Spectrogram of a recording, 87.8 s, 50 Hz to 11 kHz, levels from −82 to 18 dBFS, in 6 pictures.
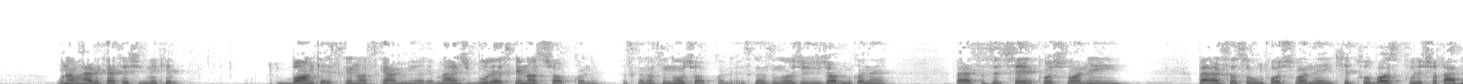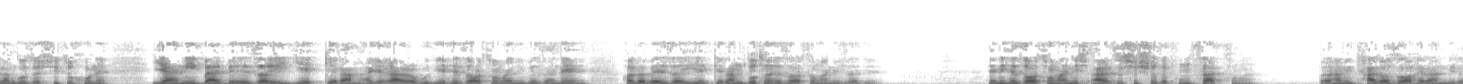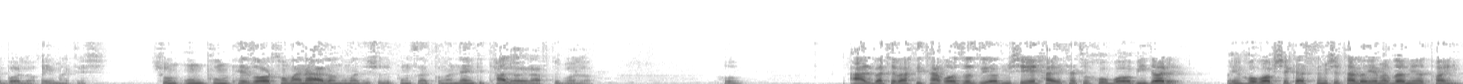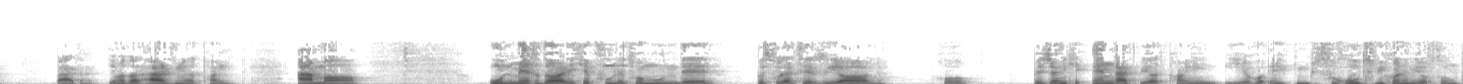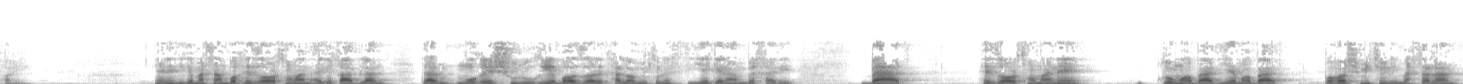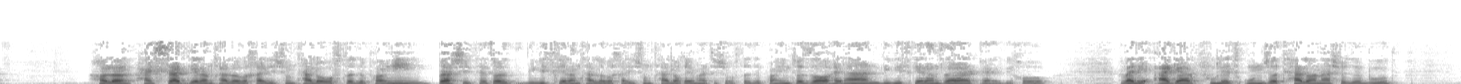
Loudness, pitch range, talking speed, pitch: -27 LUFS, 85-110 Hz, 135 wpm, 95 Hz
